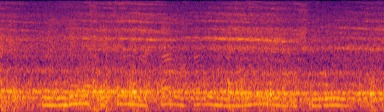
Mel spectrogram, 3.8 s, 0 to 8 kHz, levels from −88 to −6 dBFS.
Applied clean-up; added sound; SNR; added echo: none; Train; -4 dB; none.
